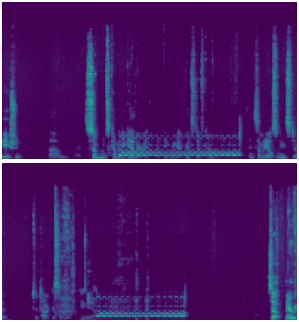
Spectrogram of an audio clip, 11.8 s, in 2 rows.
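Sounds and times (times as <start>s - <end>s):
speech: 0.1s - 4.4s, 5.0s - 7.9s, 11.2s - 11.8s
telephone ringing: 2.4s - 4.8s, 7.8s - 9.6s.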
